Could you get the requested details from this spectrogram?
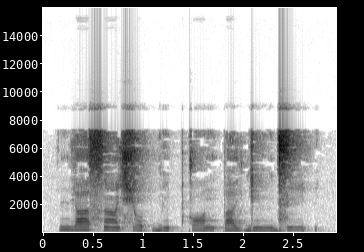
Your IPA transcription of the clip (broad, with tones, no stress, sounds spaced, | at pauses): n̪ j a˦ s ã˧ ɕ o˨ ʔ b ĩ˨ p̚ k ɔ˧ n p a˧ j ɡ ĩ˧ m d͡z i˦ ʔ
